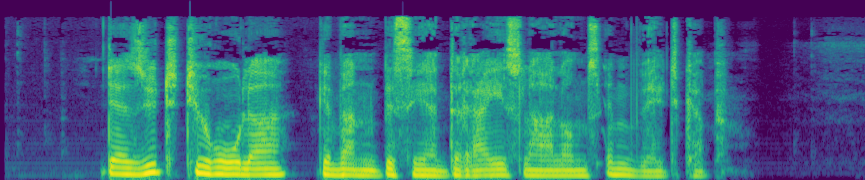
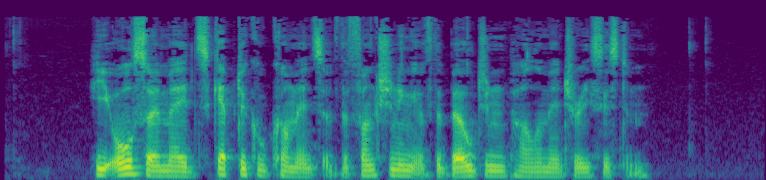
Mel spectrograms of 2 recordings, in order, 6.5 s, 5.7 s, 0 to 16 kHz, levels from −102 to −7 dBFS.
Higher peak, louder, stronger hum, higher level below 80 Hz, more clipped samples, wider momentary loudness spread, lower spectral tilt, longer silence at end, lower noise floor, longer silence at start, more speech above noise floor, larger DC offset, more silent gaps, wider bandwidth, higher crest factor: first, 0 dBFS vs -6 dBFS; first, -14 LUFS vs -25 LUFS; neither; first, -40 dBFS vs -52 dBFS; neither; about the same, 10 LU vs 10 LU; about the same, -4.5 dB/octave vs -4.5 dB/octave; first, 1.05 s vs 0.9 s; second, -67 dBFS vs -73 dBFS; about the same, 0.75 s vs 0.7 s; first, 53 dB vs 48 dB; neither; neither; about the same, 11.5 kHz vs 11.5 kHz; about the same, 16 dB vs 20 dB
